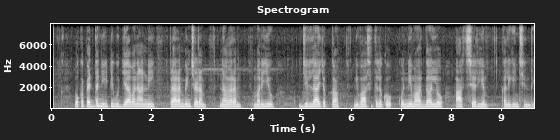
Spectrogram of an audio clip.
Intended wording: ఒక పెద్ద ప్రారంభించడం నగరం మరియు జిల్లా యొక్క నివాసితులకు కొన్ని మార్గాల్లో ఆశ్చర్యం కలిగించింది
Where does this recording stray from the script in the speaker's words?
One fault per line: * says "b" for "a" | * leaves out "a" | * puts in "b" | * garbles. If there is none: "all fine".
* puts in "నీటి ఉద్యానవనాన్ని"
